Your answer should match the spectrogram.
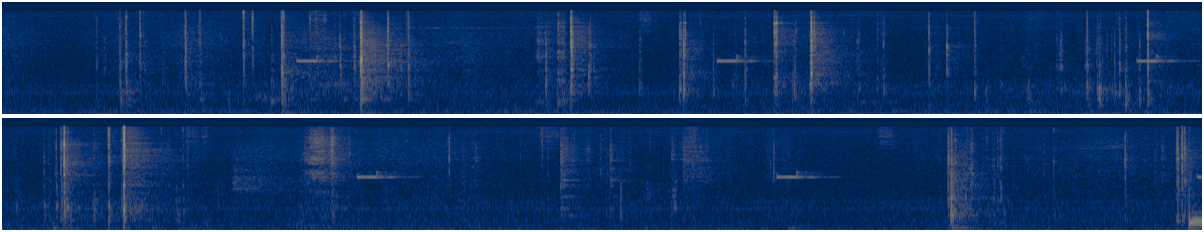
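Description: Plastic clicks and handling of a small yellow portable cassette player with its door opened and worked by hand, sharp separate clicks every second or so, with a short high beep about every two seconds.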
